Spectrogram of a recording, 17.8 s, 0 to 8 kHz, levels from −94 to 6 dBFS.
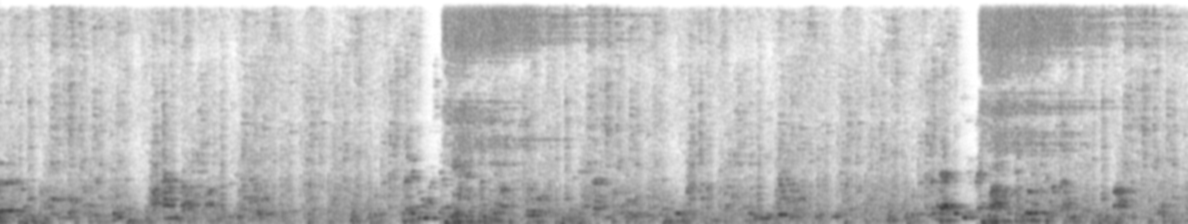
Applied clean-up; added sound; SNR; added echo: classical method WPE with log-MMSE.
